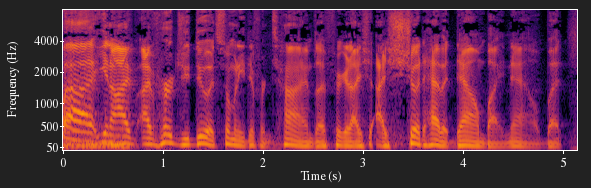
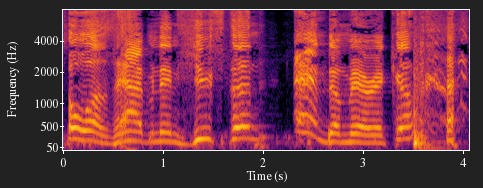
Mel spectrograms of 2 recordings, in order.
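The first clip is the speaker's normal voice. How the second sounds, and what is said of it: Impression of Henry Thomas. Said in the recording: “my Henry Thomas impersonation ... It was pretty decent. Pretty decent.”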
